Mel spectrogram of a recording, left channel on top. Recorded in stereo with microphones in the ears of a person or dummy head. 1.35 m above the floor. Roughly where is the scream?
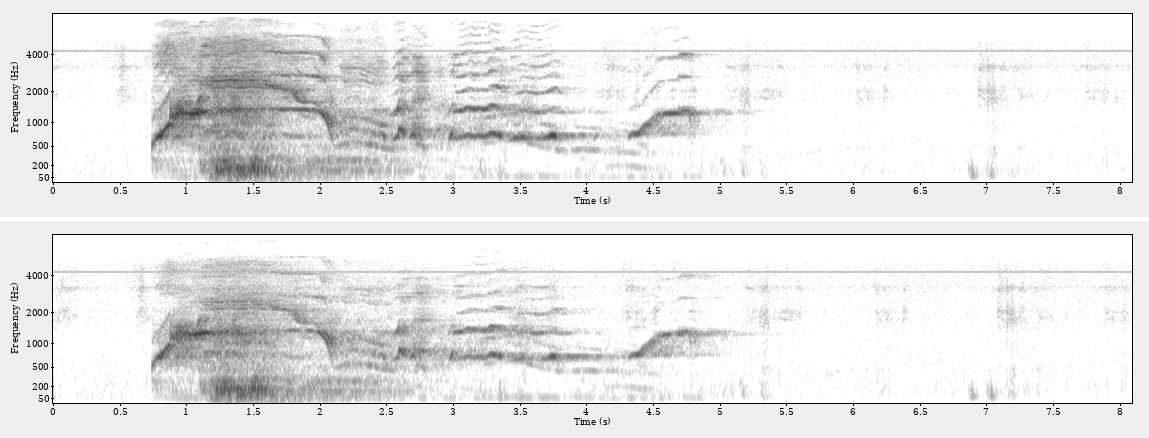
Left.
